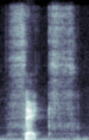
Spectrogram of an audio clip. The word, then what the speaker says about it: sex: like that because well 6 which in Swedish is sex that's how we pronounce it much like the Germans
